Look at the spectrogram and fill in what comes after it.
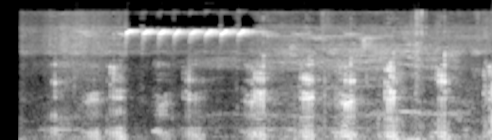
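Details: Domestic pigs on a free-range farm, oinking in short broadband grunts repeated roughly twice a second, with a high rapid trill of bird chirps overhead early on.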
